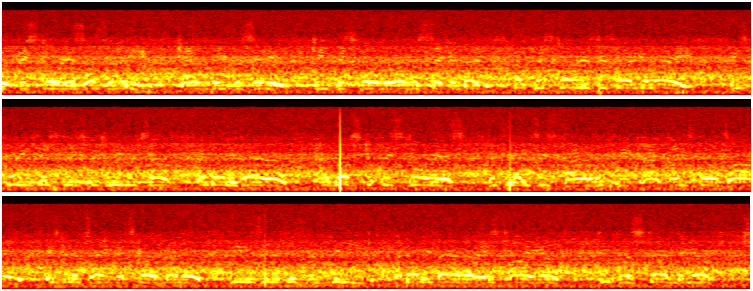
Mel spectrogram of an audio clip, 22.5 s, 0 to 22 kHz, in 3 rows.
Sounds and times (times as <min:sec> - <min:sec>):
Speech: 0:00.0 - 0:22.4.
